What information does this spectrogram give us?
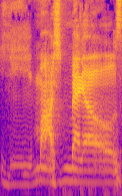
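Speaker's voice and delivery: sinister, evil villain voice. Doing a viewer's request to say a word, evil voice. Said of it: "say bubbles or marshmallows in an evil voice".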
